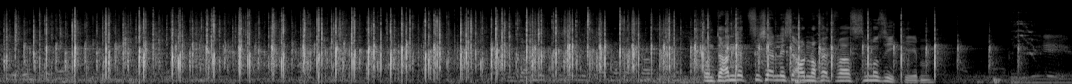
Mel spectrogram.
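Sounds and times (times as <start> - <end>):
audience applause: 0.0 - 10.0
speech: 7.0 - 9.4.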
